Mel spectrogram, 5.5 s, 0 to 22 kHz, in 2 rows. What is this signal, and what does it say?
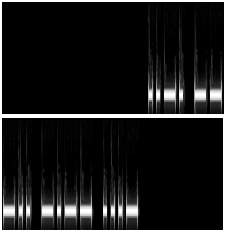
Morse code, heard as a keyed tone, about 25 wpm, 700 Hz. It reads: F8YV
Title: DXCC-100 Call Signs - 4 Characters - Repeated 3x - 25wpm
